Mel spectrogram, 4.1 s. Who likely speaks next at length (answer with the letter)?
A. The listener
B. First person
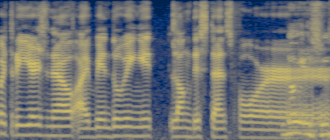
B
